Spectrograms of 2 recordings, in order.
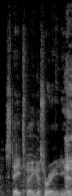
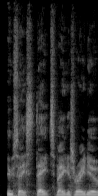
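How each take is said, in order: First: Low deep radio DJ voice; radio announcer voice. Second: Said in the usual way. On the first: Shown as a demonstration. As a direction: drop into a smooth announcer tone. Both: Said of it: "radio-ish voice".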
